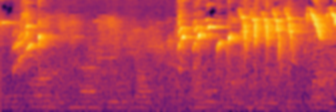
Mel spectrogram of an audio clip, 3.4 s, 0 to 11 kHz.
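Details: Goldfinch, subspecies balcanica, singing for the 2017 internet World Championship in Goldfinch Song: a short twittering burst, a quiet gap, then a lively run of sharp chirps and quick high trills.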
